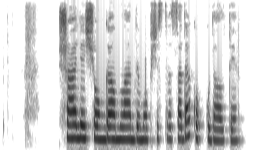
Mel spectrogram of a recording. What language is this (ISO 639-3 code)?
chm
